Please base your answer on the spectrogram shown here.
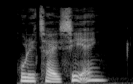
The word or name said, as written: proletarisering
